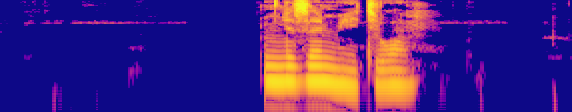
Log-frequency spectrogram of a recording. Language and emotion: Russian, neutral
